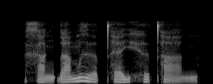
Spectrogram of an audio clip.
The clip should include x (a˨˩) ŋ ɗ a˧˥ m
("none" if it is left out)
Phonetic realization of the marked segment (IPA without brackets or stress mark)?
a˨˩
